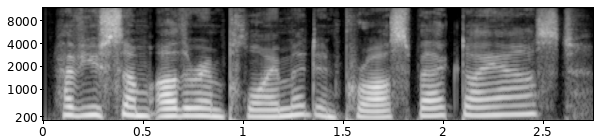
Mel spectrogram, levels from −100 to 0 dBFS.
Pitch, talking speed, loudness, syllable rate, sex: 220 Hz, 195 wpm, -15 LUFS, 5.6 syllables/s, female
